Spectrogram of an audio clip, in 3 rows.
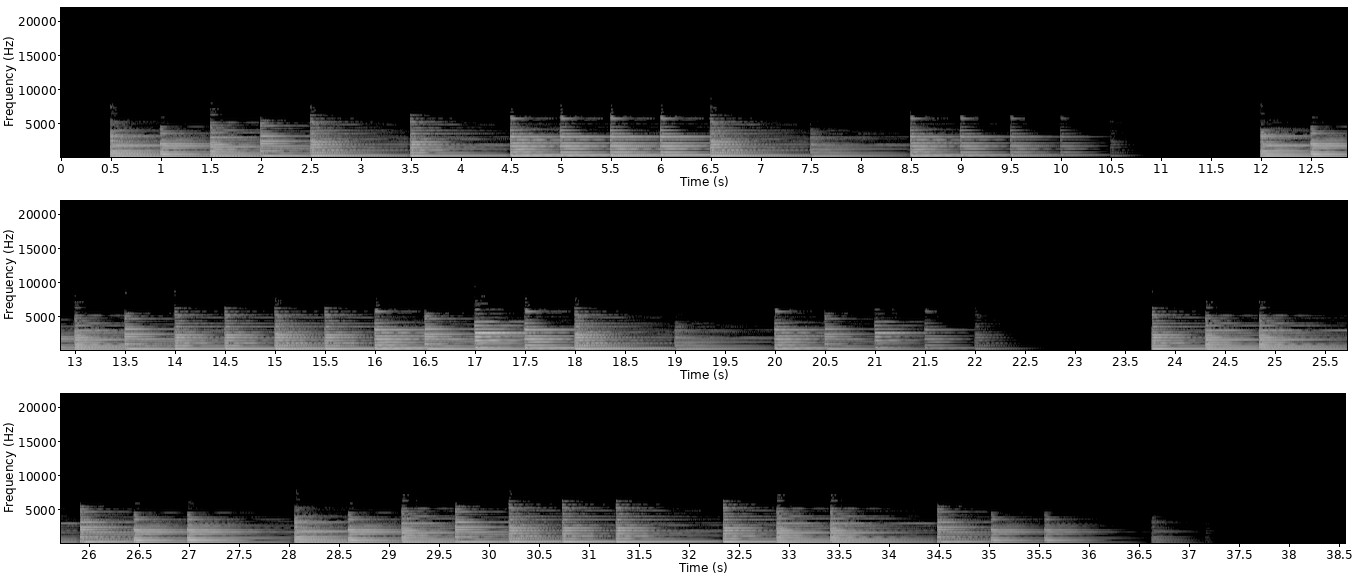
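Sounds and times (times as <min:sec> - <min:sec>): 
piano playing children's songs: 0:00.5 - 0:10.6, 0:12.0 - 0:22.4, 0:23.8 - 0:37.1.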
